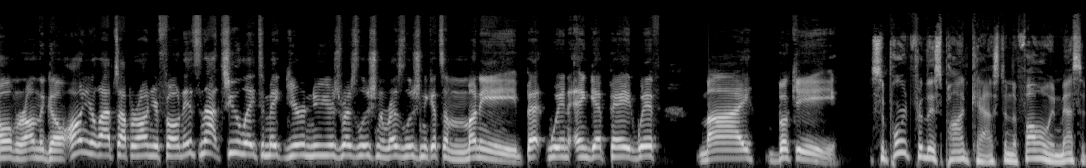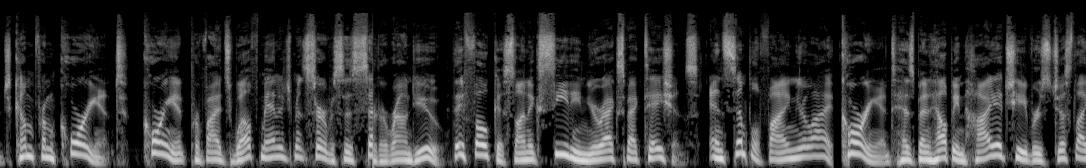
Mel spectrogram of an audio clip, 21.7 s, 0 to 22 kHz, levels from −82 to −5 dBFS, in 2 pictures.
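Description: CD skip at 14.59 s and again from 19.19 to 19.23 s: each time the player's laser lost its track and landed on another turn of the disc's spiral. Playback mutes very briefly, just a few milliseconds the first time and about 40 ms the second, then resumes from a different point in the speech. Each is heard as a tick or short gap followed by an abrupt jump in the speech.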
